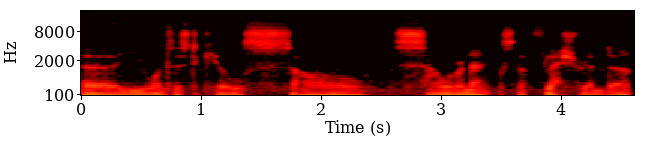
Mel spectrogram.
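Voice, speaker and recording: Low, soft-spoken man, slow and gravelly. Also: steady tone, noisy background. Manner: unhurried, murmured, halting musing to himself. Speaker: ASMR gaming streamer. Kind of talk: soft-spoken, whispered ASMR game commentary. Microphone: USB condenser microphone on a tripod with pop filter.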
